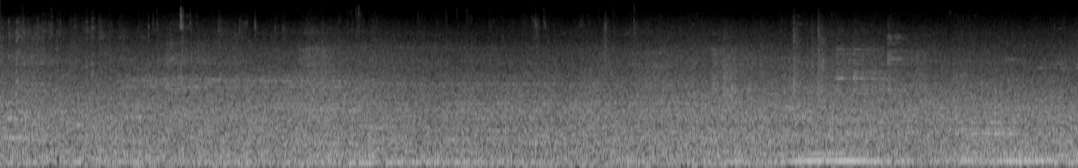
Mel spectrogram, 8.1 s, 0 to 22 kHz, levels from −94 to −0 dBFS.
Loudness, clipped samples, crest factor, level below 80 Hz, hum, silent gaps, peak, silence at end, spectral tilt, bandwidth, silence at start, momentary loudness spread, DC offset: -37 LUFS; under 0.1%; 14 dB; -52 dBFS; none; none; -22 dBFS; 0 s; -5 dB/octave; 17 kHz; 0 s; 4 LU; under 0.1%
